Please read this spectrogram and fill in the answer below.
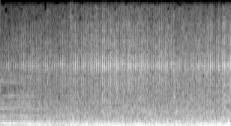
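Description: Motor of a small coaching launch running steadily at cruising speed, a low even hum under a steady hiss.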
